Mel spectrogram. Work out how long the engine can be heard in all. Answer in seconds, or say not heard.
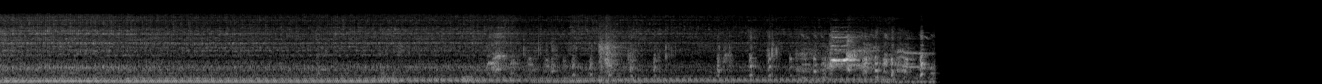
9 s.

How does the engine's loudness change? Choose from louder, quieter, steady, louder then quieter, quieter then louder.
quieter.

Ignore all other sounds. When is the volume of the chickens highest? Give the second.
8 s.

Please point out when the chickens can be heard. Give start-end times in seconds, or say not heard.
3.8-9.3.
